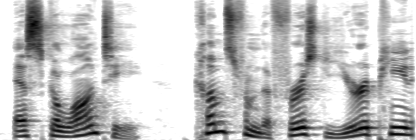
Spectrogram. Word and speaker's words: Escalante: Escalante itself is usually pronounced the way I'm saying it. However, some people, mainly locals, pronounce it Escalante or Escalante, with emphasis on the A. The actual town of Escalante, which is located inside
